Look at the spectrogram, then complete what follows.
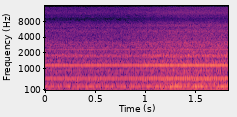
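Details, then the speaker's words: Large crop-spraying drone battery charger after repair of a charging error, battery charging from 63%: steady, even fan hum with a few constant tones and no rattle; the charger cooling fan is running normally. "keep an eye on the charger you can hear the the charger humming heavy the fun on the charger is [Music] running"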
